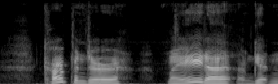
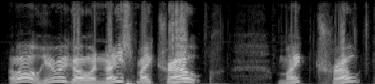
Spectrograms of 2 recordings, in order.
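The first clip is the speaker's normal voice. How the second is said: louder, higher, thrilled; excited pull; 4 semitones higher, 9 dB louder than usual. Real, not acted. Breaker revealing a Mike Trout to viewers, louder with real thrill. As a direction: hype up the big hit. Big star card pulled live.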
